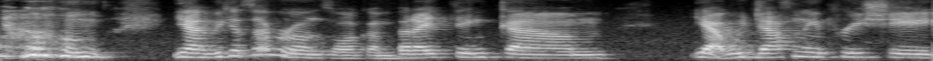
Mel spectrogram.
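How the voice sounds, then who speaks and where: A woman speaks at a fairly quick pace with a Californian accent. Her pitch varies in an ordinary way. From US West Coast, San Francisco Bay Area. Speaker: lawyer and cannabis business founder. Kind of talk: interview.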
